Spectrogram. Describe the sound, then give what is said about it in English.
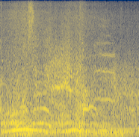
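Big Boss Man's car pulls away with tires squealing and skidding, loud, the engine roaring steadily throughout while indistinct voices sound faintly beneath the noise, as Big Show tries to stop the car by jumping on it. “So then Big Show attempts to stop Big Boss Man's car by jumping on it.”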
